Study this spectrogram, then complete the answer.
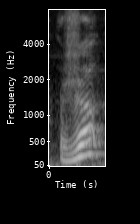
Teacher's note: र जब आप बोलेंगे ना तो जीभ की नोक के अग्र भाग में आपको कंपन महसूस होगा। ठीक है ना, इसलिए इसको प्रकंपित व्यंजन कहते हैं।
